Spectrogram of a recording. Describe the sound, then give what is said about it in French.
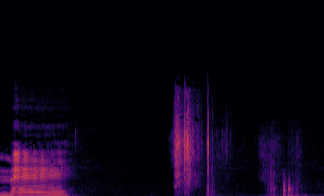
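A goat lets out one loud, quavering bleat lasting nearly a second, followed after a pause by a few short rustling, hissy bursts of noise. “C'est la chèvre.”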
